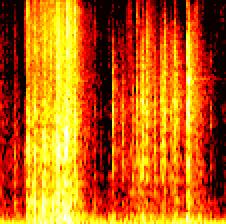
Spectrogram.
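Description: A deck of tarot cards being shuffled by hand: a burst of rustling, then a run of quick card clicks near the end.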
